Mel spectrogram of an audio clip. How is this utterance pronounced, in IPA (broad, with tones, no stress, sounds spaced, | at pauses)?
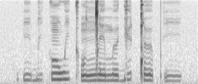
ʔ i˨ b i˨ k õ˦ w i˦ kʼ õ˨ ŋ͡ǀ e˨ m ø˨ ɡʲ ø˦ ǃ ø˦˨ pʼ i˨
